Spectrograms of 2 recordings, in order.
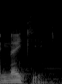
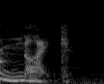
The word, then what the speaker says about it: Nike: how do you say Nike Nike like that how do you know no there's no Naik excuse me I think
